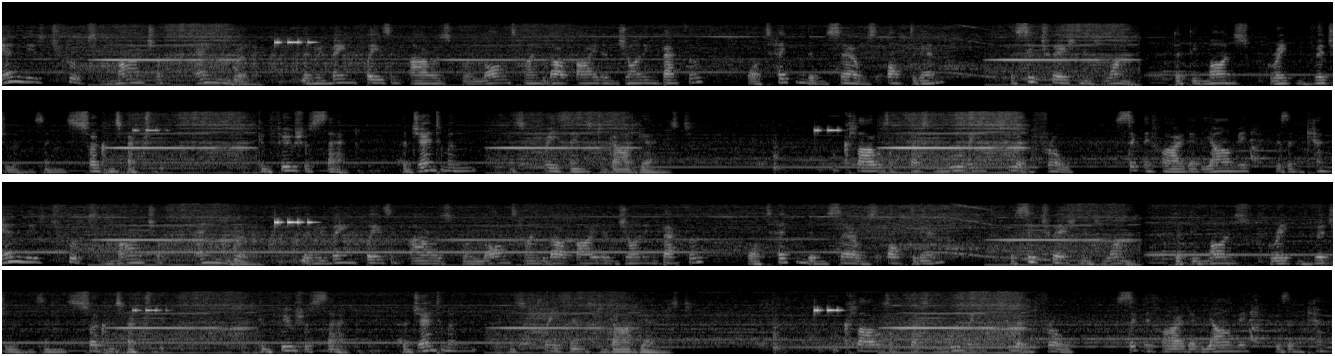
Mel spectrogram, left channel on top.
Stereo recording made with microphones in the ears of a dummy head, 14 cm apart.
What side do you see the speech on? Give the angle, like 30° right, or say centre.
60° left.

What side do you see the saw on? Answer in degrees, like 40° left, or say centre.
60° left.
